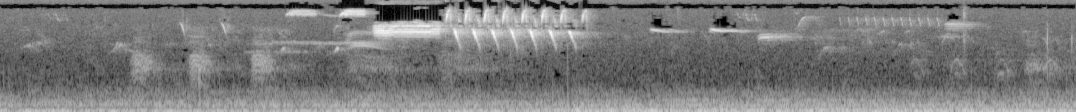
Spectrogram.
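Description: Birds calling, with a rapid run of about nine high notes in a second near the middle, over a steady low rumble.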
